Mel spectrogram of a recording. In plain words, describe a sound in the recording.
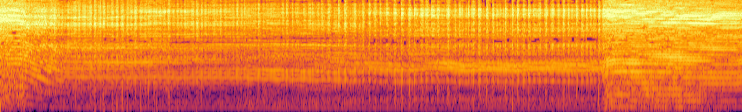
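A small model engine screams loudly at high revs.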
